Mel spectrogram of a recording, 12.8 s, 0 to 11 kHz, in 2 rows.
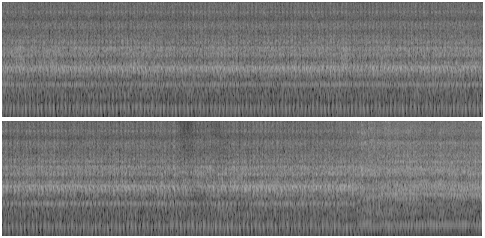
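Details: Honda HR215 lawnmower after cleaning the slow jet and fuel tank to cure surging at low and high speed: steady, even drone holding speed with no hunting or surging, running smoothly.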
